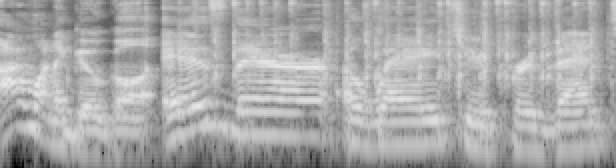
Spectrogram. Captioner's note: keyboard clacking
